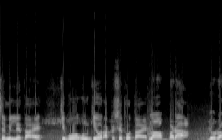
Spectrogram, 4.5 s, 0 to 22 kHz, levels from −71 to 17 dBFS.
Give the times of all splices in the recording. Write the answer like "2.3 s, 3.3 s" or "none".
2.9 s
